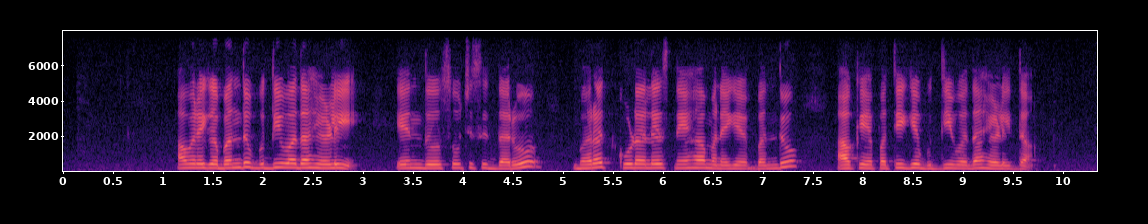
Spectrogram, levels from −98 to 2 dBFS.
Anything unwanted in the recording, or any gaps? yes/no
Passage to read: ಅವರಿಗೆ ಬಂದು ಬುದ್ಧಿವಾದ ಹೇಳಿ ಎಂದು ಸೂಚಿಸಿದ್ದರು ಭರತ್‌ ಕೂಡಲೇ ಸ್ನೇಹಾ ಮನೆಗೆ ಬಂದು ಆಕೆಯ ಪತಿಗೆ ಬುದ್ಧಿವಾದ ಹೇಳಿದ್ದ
no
